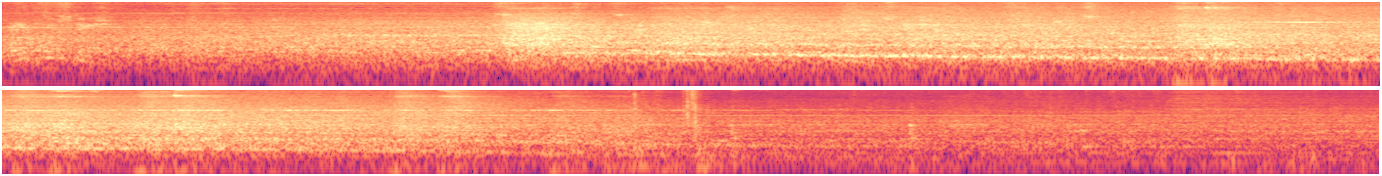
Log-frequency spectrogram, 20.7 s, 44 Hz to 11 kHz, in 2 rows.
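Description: St. Petersburg metro train, including an 81-723.1 car, pulling out of the station. Its rolling rumble builds over a few seconds, with a whine falling in pitch. It then fades as the train moves away, with a thin high steady tone heard midway.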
